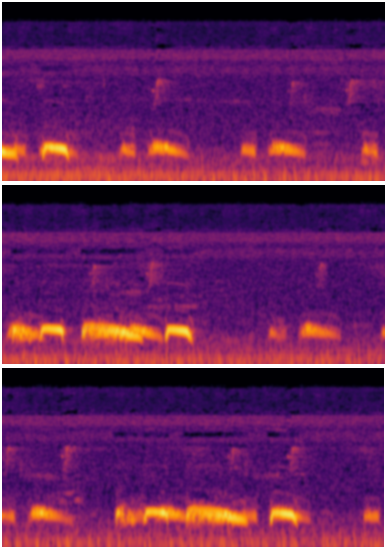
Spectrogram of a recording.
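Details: Two-voiced spotted dove lure recording aimed at drawing males and females near. Repeated low, rough coos form phrases of several notes with brief pauses, and occasional overlapping doubled notes. A faint hum is in the background.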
